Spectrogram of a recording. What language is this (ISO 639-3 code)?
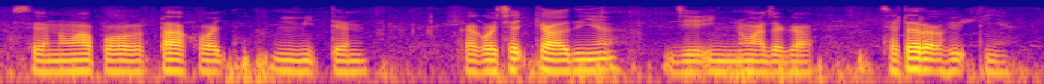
sat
